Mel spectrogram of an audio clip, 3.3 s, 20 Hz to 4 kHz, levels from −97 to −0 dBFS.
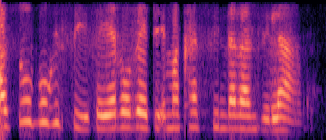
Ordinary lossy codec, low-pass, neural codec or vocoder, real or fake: AAC, 24 kbps; 3.6 kHz; none; real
